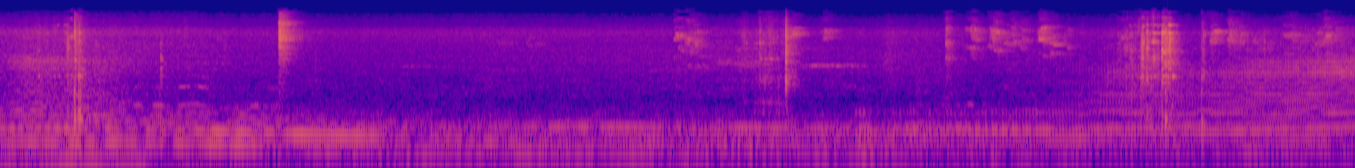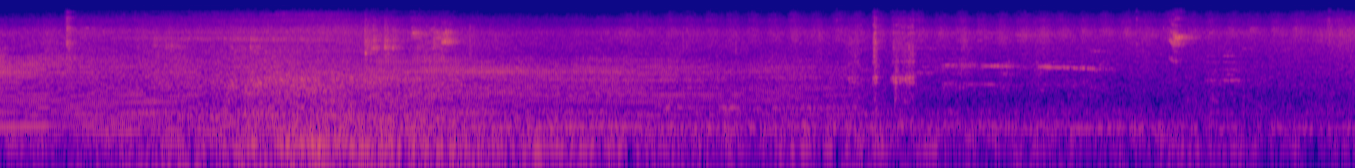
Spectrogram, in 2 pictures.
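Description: Steady low hum of running vehicle engines that swells for a few seconds in the middle, with a few sharp metallic clicks from brake booster parts being handled and knocking together.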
